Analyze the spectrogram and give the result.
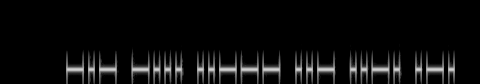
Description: Morse code, heard as a keyed tone, about 22 wpm, 700 Hz. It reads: KB2UFR
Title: USA Call Signs Repeated 3x 22wpm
